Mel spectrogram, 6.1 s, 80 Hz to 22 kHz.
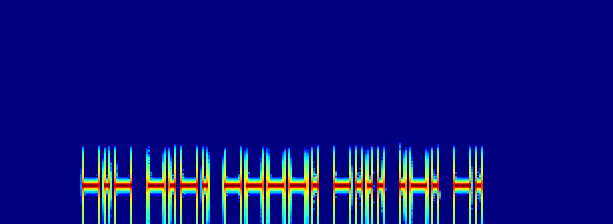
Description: Morse code, heard as a keyed tone, about 22 wpm, 700 Hz. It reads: KC9BRN
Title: USA Call Signs 22wpm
